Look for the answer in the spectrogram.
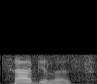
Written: sabulous

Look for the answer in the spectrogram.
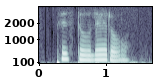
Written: pistolero

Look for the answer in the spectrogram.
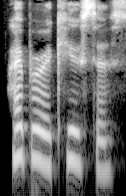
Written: hyperacusis

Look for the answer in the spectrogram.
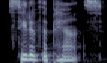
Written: seat-of-the-pants

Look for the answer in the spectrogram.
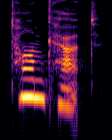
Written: tomcat

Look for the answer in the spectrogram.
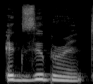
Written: exuberant

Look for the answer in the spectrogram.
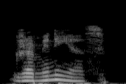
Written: gramineous

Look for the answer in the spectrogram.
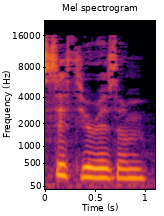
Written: psithurism

